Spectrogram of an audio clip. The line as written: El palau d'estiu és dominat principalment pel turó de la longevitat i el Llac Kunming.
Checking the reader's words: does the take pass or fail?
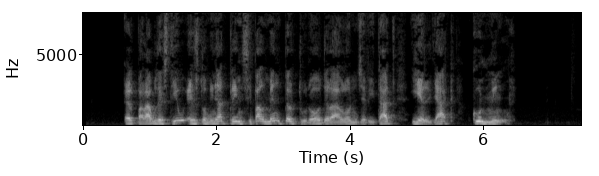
pass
